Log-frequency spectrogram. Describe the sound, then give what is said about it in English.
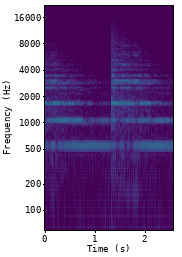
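A bell rings in the belfry of the Clark County School with a long, humming resonance, then is struck again partway through, the fresh clang swelling and slowly fading. No voices. “What better way to start an episode entitled The Belfry than with a shot of The Belfry, with the bell ringing?”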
